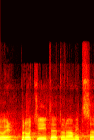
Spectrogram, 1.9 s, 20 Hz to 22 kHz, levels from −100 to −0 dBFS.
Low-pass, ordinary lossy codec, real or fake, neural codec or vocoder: 14.4 kHz; Opus, 16 kbps; real; none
